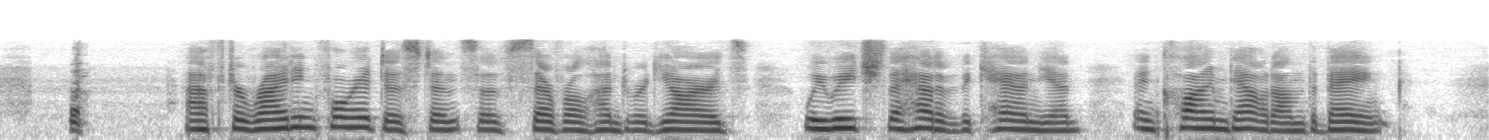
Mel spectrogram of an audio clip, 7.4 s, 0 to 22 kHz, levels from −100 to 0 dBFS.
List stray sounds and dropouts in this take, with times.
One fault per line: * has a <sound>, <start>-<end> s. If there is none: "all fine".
* has a laugh, 0.3-0.5 s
